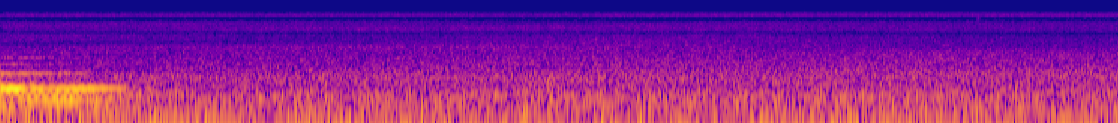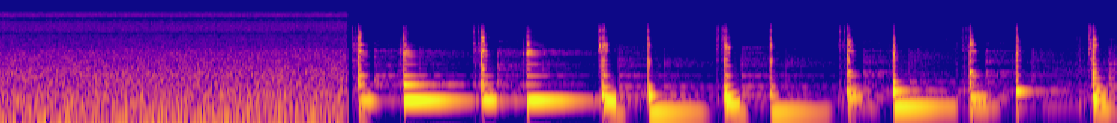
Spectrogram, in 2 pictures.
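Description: Steady rush of a waterfall cascading over rocks. About fifteen seconds in, it cuts off abruptly and plucked guitar background music takes over, each note ringing and fading.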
